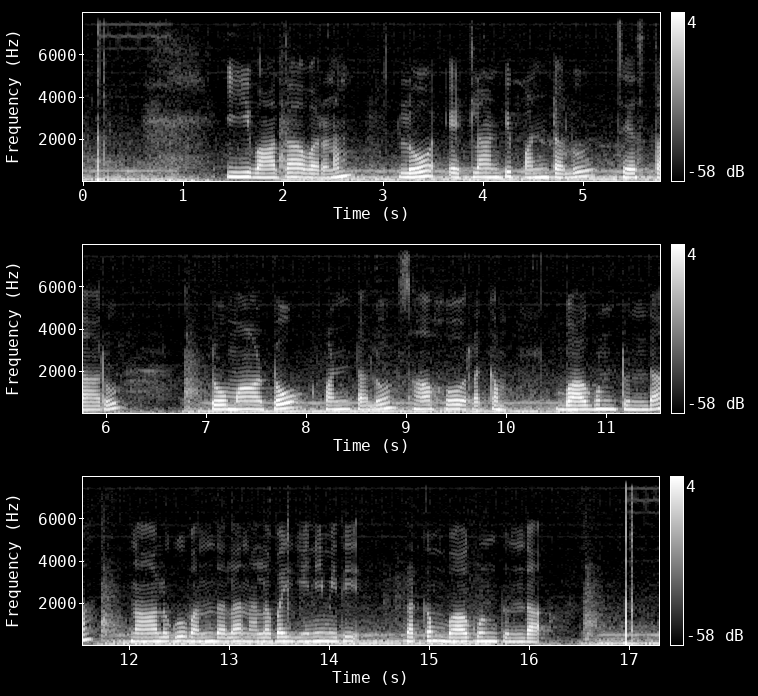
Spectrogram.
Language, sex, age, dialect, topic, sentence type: Telugu, female, 25-30, Southern, agriculture, question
